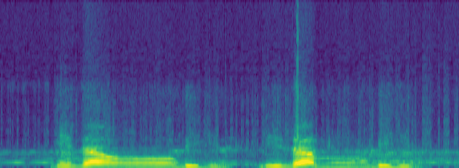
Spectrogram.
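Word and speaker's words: بذنبهم: Wasalisul iqlabu 'indal ba'i, itu iqlab, nun mati bertemu ba, maka cara membacanya miman yang pertama, mengganti huruf nun menjadi suara mim. Bidzambihim, miman wa gunnatin.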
